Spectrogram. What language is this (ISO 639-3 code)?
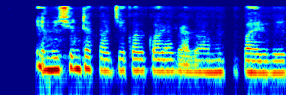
ben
